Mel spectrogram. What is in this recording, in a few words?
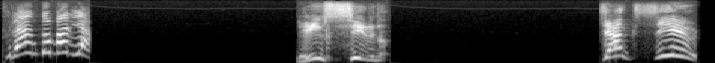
Voices JP; Mega ARC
